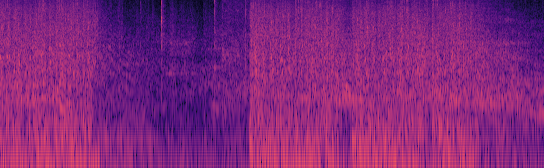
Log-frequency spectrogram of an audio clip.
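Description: A weapon fires short bursts of energy shots.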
